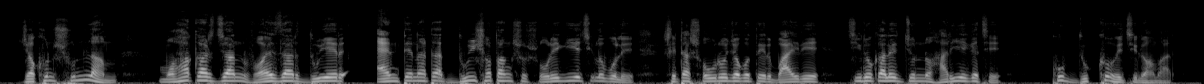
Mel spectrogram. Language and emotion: Bengali, sad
